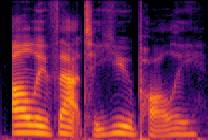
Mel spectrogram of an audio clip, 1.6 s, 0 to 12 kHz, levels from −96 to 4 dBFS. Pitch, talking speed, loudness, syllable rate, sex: 160 Hz, 230 wpm, -19 LUFS, 5.8 syllables/s, female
